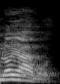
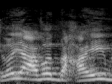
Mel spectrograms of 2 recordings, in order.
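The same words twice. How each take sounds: First: Said in the usual way. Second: Slow, louder, stress on יעבוד; emphatic. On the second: Real, not acted. Preacher insists the clock is dead, slow emphatic. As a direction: lean hard on יעבוד, drawn out. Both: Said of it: "repeats "won't work".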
